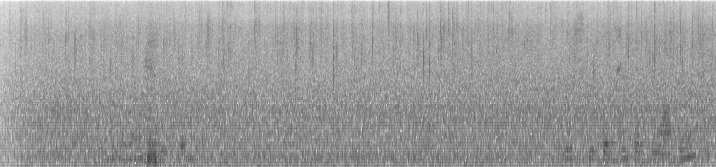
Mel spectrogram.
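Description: Heavy rain falling steadily, a dense even downpour, with a single thump about two seconds in.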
